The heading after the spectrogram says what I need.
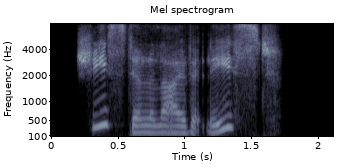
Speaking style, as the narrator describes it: Layla said dryly and with a trace of bitterness

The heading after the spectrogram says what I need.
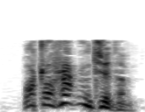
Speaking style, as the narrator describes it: said Ron eagerly

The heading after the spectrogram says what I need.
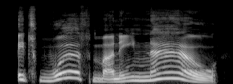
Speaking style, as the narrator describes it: Moist wailed

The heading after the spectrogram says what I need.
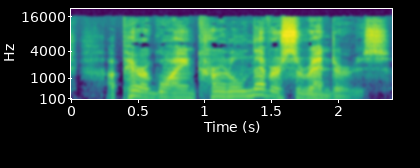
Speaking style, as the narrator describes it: cried

